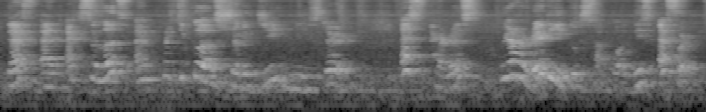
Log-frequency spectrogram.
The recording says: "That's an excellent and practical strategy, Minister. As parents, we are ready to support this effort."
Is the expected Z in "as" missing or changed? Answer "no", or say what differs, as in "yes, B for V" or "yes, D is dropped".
yes, S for Z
